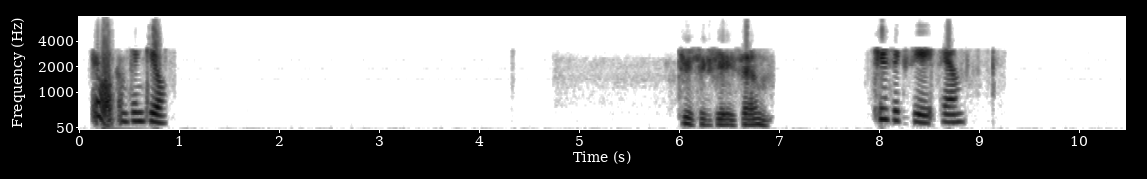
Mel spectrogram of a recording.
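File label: police department, scanner audio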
